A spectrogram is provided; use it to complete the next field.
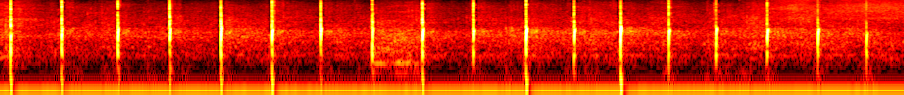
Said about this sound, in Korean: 우리 교회 안에 사실 함께 격려해야 될 식구들 너무너무 많은데 어, 우리 자신에게든지 또 우리 성도님들께든지 우리 같이 격려와 사랑의 박수 한번 드리도록 하겠습니다. 같이 한번 박수하겠습니다.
